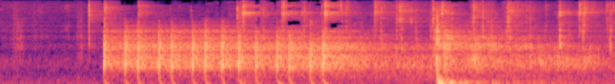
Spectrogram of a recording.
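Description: Gunfire in PUBG, a rapid automatic burst of around fifteen evenly spaced shots with echo, then a single heavier boom ringing out afterward.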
